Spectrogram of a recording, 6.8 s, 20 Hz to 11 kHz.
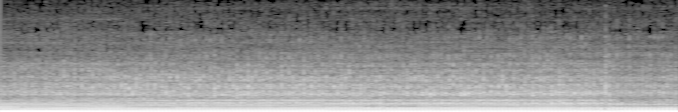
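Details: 1988 Honda TRX200SX single-cylinder engine on the bench just after full rebuild (cylinder bored .020 over, new crank bearings and seals, replacement case, JB-Welded stator cover): quick even thumping idle, steady low drone, no knocks or rattles; runs like new.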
